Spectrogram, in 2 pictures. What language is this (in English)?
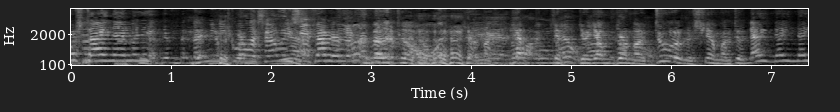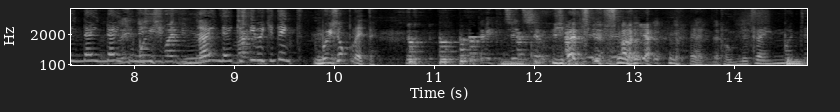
Dutch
